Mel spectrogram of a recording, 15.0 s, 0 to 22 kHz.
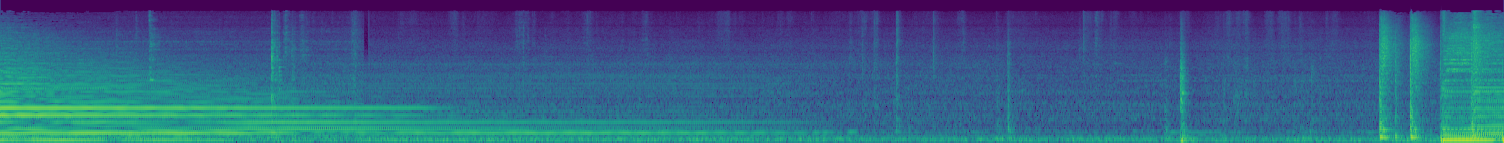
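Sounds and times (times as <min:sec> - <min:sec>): humming tone with overtones: 0:00.0 - 0:09.1
low mechanical hum: 0:00.0 - 0:14.5.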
